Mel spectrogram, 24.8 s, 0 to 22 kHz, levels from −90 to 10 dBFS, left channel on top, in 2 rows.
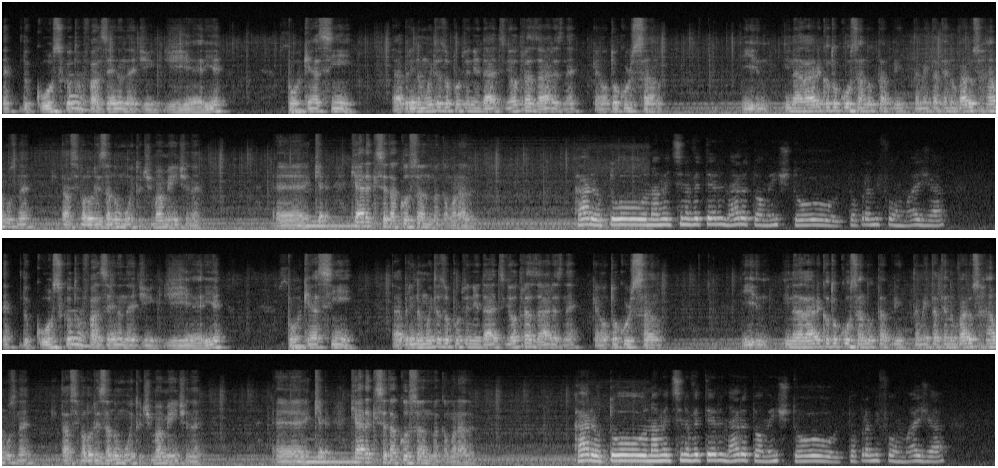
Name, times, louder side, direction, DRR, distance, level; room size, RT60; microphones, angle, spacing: voice 1, 0.0-2.7 3.6-4.3 4.9-8.2 9.2-12.8 13.2-14.9 15.8-16.4 16.8-18.3, equal, 30° right, 1.7 m, -23 dB
voice 2, 0.8-1.1 3.5-3.8 16.1-16.9 19.6-24.2, right 2 dB, 60° right, 0.6 m, -21 dB
sound 1, 1.2-20.5, left 1 dB, 35° left, 1.0 m, -38 dB
4.5 x 3.5 x 2.6 m
head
